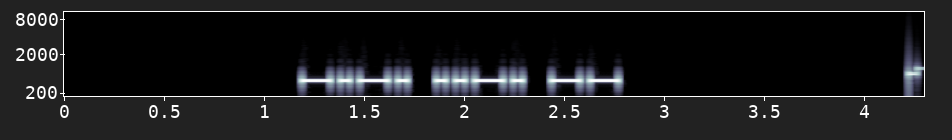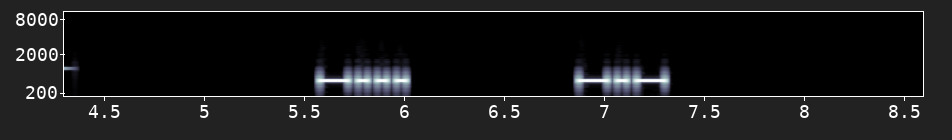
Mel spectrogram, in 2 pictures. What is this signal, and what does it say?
Morse code, heard as a keyed tone, about 25 wpm, spaced as for 15 wpm, 700 Hz. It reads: CFM BK
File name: Top 90 QSO Elements - 6x Character Spacing - 25wpm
